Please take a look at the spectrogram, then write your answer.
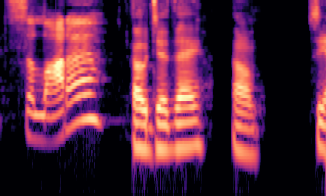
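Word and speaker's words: Celotta: Which I did want to say, we have been mispronouncing her name. We finally heard them say it in the commentary. We say Solota, but everyone in the commentary said Solata.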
